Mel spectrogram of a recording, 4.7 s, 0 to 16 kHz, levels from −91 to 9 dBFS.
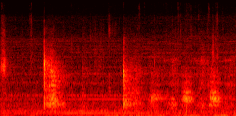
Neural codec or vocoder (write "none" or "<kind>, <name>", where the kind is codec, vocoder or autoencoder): none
